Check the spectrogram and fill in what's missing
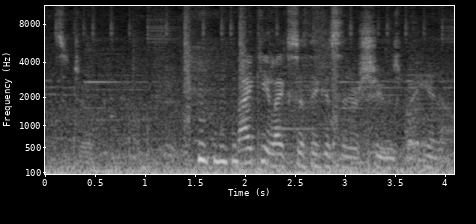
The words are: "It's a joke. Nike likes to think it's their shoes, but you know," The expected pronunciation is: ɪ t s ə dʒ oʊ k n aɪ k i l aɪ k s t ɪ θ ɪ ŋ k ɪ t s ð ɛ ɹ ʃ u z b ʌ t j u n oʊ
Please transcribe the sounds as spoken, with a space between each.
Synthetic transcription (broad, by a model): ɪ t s ə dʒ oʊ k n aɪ k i l aɪ k s t ɪ θ ɪ ŋ k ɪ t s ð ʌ ɹ ʃ u z b ʌ t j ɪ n oʊ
